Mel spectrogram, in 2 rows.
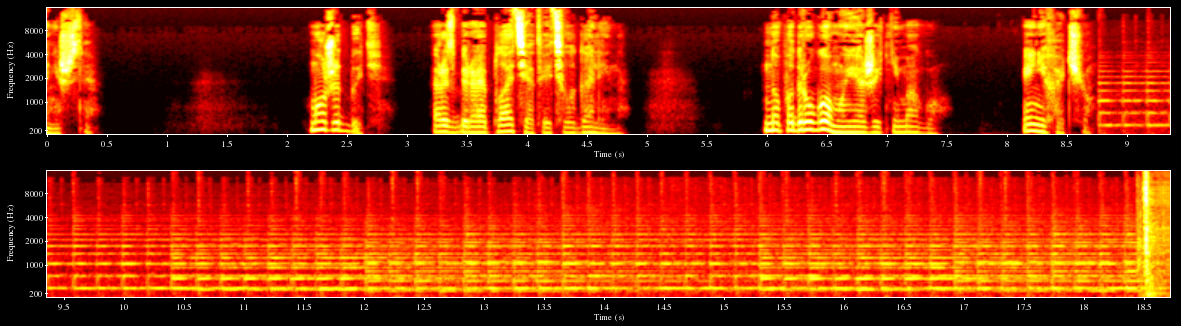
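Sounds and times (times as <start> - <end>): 
speech: 0.0 - 0.5, 2.2 - 4.9, 6.0 - 7.5, 8.2 - 8.9
steady layered musical drone: 8.8 - 18.7
door slamming shut: 18.4 - 18.7.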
